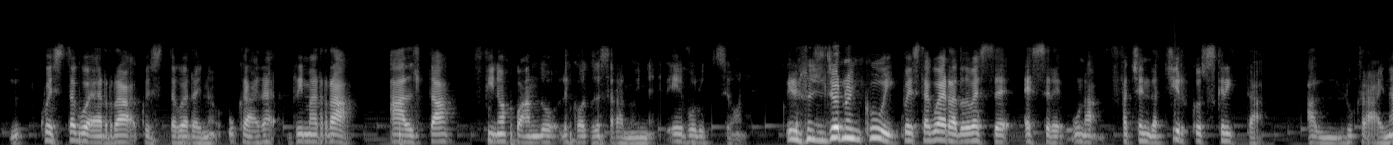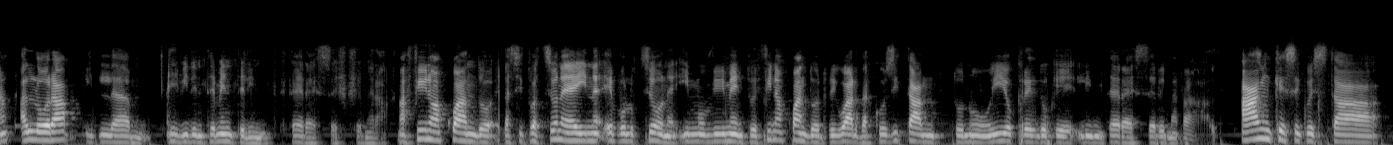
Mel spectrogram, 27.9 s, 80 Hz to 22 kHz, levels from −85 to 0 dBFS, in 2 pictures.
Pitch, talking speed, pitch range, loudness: 155 Hz, 130 wpm, 135-170 Hz, -30 LUFS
